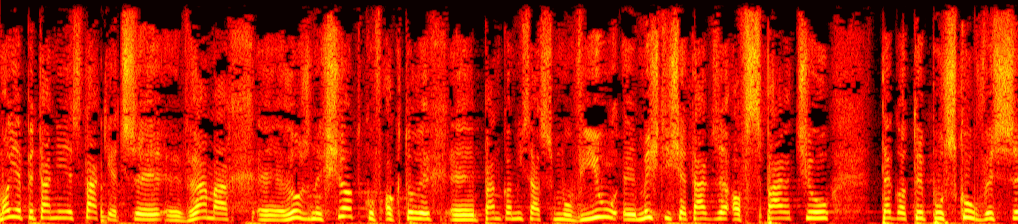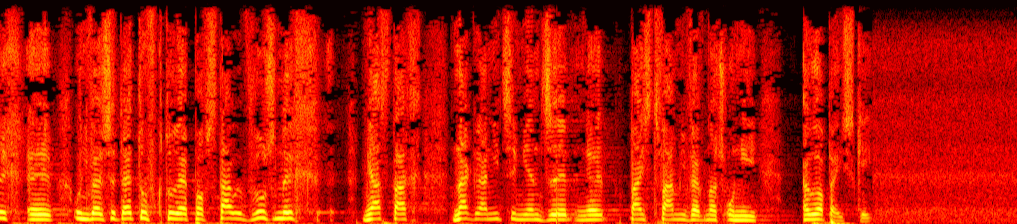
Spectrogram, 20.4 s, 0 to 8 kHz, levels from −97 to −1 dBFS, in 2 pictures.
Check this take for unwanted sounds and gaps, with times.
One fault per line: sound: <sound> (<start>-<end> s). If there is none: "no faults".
no faults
